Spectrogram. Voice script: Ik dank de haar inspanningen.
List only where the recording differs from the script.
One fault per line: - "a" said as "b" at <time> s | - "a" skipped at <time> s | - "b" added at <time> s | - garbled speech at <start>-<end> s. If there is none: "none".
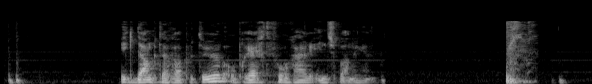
- "rapporteur oprecht voor" added at 1.7 s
